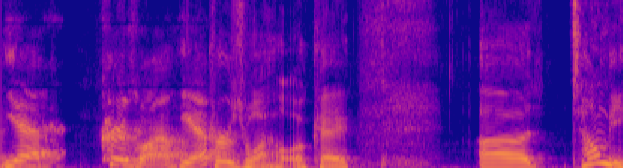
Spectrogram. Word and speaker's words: Kurzweil: Is that how you pronounce his last name? Am I getting that right? Yeah, Kurzweil.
